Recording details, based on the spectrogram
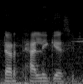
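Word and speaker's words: terephthalic acid: इसको हम लोग थैलिक एसिड कहते हैं, ठीक है, टरथैलिक एसिड, ये PH साइलेंट होता है।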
